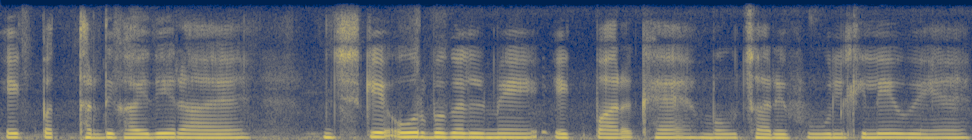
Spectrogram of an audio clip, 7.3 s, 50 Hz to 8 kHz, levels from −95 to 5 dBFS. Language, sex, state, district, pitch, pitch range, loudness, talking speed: Hindi, female, Haryana, Charkhi Dadri, 215 Hz, 210-225 Hz, -15 LUFS, 165 wpm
